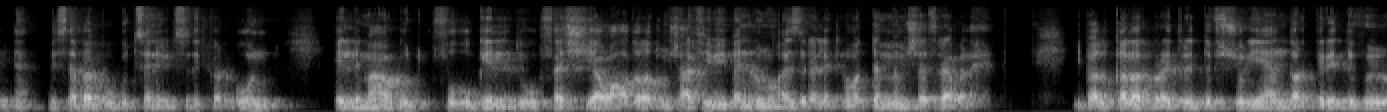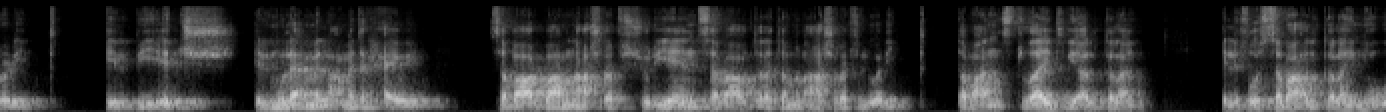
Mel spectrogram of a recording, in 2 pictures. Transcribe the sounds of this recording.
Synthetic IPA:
ebʔæbesæbæbwoɡuːd̪sæniʔolsiːd̪elkɑɾˤboːn | ʔelːimaʕɡuːd̪foːʔɡeld̪wefæʃjæweʕɑ̰d̪ˤɑlɑːt̪wmeʃʕaɾfibejbʔæːnlːoːnuʔæ̰zɾæʔlæ̰kenhowæt̪̚d̪æmːæmeʃʔæzɾæ̰ʔwæ̰lːæ̰ħe̥kːæ | jebʔælkɑlɑɾˤbɾɑjd̪ɾed̪ːfi̥ʃoɾjæːnd̪ɑɾˤkɾed̪ːfilwæɾḭːd̪̥ | ʔelbiːʔet̪ʃʔelmolæ̰ʔmælːʕa̰mæːd̪elħajæweːæ | sæbʕaʔɑɾˤbaʕamenʕɑʃɑɾˤɑfi̥ʃːoɾjæːnsæbʕawet̪ælæːt̪æmenʕɑ̰ʃɑɾˤɑfilwæɾiːd̪̥̚ | t̪ːˤɑbʕɑnslɑjd̪fiːʔælkɑlɑjn | ʔelːifoːʔesːæbʕaʔælkɑlɑjnhowː

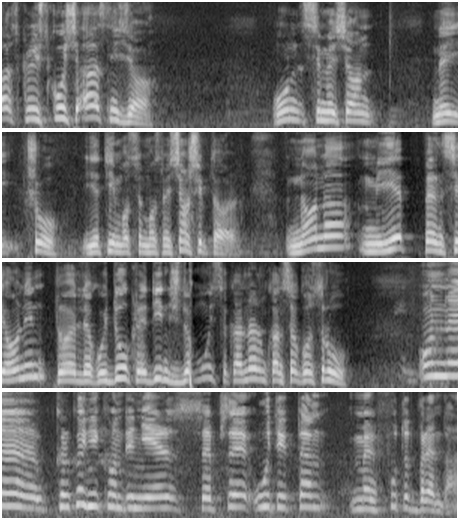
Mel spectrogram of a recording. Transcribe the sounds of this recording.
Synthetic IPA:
askɾist̪kut͡ʃasɲəd͡ʑa | unsimɛt͡ɕɔnː | ɛjkʃujɛt̪imɔsmɔsmɛt͡ɕɔnʃip̚t̪a̰ɾ | nanaməjɛp̚ːɛnsiɔnint̪uɛlɛkujd̪ukɾɛd̪ind͡ʒd̪ɔmujsɛkanaɾmkansɛɡɔst̪ɾu | unkəɾkɔjɲəkɔnd̪inɛɾsɛpsɛujt̪ɛt̪an | mɛfut̪ət̪̚bɾɛnd̪a̰

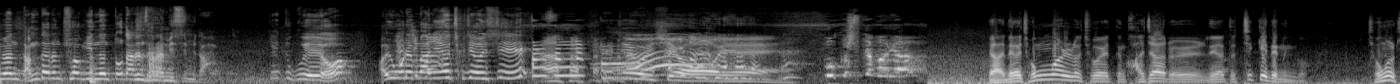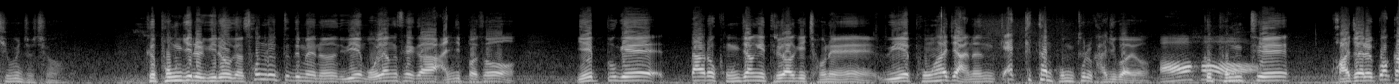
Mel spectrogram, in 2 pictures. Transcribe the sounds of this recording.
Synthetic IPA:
mjʌnːamdaɾɯnt͡ɕʰuʌɡinːɯnt͈odaɾɯnsʰaɾamiːs͈ɯmɲida̰ | ke̞duɡue̞jo | a̰ioɾe̞mːaɲijot͡ɕʰed͡ʑewʌnɕ͈i | ed͡ʑewʌnɕ͈ioje | okuɕʰi̥p̚t͡ɕ͈amaɾia | jane̞ɡat͡ɕʌŋmaɭːot͡ɕoaet̚t͈ɯnkwad͡ʑaɾɯɭne̞ɡat͈ot͡ɕ͈ik͈e̞dwenɯnɡʌ̰ | t͡ɕʌŋmaɭkibund͡ʑot͡ɕʰo̰ | kɯpoŋɡiɾɯɭɥiɾʌɡjʌnsʰonɯɾot͈ɯdɯmjʌnɯnɥie̞mojaŋsʰe̞ɡaa̰ɲːipʰʌs̬ʰʌ | je̞p͈uɡe̞t͈aɾokoŋd͡ʑaŋitɯɾɡaɡit͡ɕʌne̞ɥie̞poŋɦad͡ʑianɯnk͈ek͈ʰːɯtʰanpoŋtʰuɾɯɭkad͡ʑiɡoɦajo̰kɯpoŋtʰue̞ | kwad͡ʑaɾɯɭk͈wak͈a

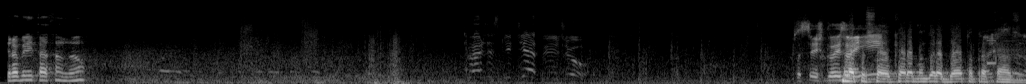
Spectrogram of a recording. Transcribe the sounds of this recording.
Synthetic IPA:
d̪ɾabilit̪asɐ̃w̃nɐ̃w̃ | ʒo | vosezd̪ojapesuawewkɛɾʊɐbɐ̃nd̪eɾɐbɛt̪ɐpɾɐkazɐ

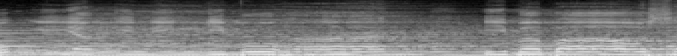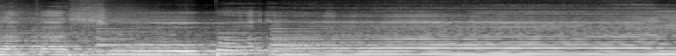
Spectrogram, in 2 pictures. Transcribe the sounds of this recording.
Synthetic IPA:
kijaŋkiniŋɡibuɦan | ibabawsakasubaʔa | n

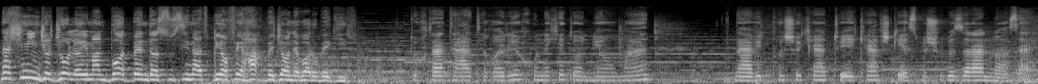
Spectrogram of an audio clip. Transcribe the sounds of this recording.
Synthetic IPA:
næʃiːniːnd͡ʒɒːd͡ʒoloːjemænbɒːd̪̚be̞nd̪ɒːzusiːmæd̪ɢijɒːfeɦæʁbe̞d͡ʒɒːne̞vɒːɾobe̞ɟiːɾ | d̪̥o̞xt̪æɾt̪ʰæt̪ʰeɣɒːɾijexunecʰe̞d̪onjɒːumæd̪ | næviːd̪̚pʰɒʃocʰæɾd̪̚t̪ʰujecʰæfʃcʰeesmeʃobe̞zɒɾænːɒːzæ̰n

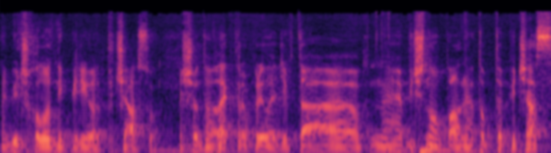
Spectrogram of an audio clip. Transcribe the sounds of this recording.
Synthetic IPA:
nɐbʲilʲʃxɔlˠɔd̪nɪjpeɾʲiɔt̪t͡ʃasʊ | ʃt͡ʃːɔd̪ɔɛlˠɛk̚t̪ɾɐpɾɪlˠɐdʲiwd̪ɐ | pʲit͡ʃnɔɦɔpɑlˠnʲɐt̪ɔpt̪ɔpʲid̪̚t͡ʃas

